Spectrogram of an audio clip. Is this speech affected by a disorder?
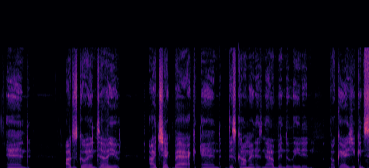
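No.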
